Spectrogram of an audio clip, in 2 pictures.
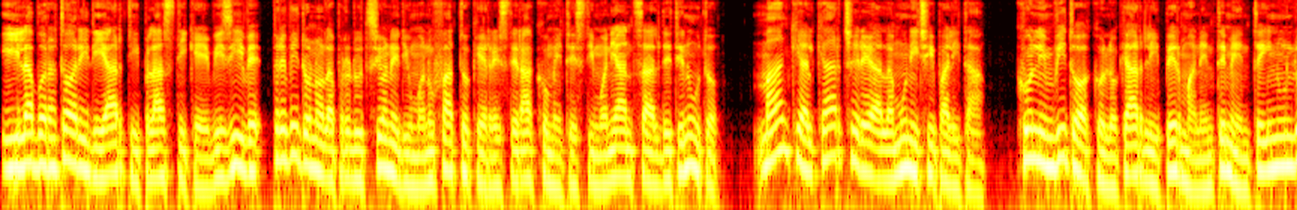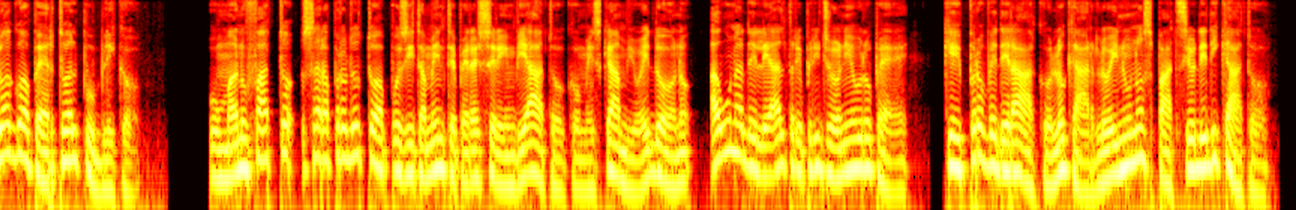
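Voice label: Italian narration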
